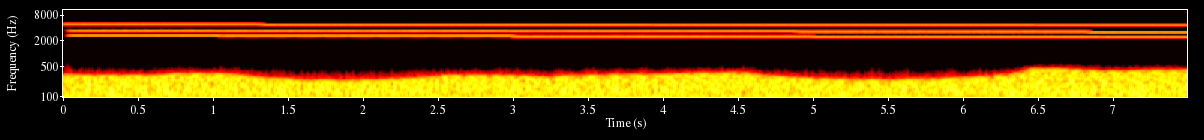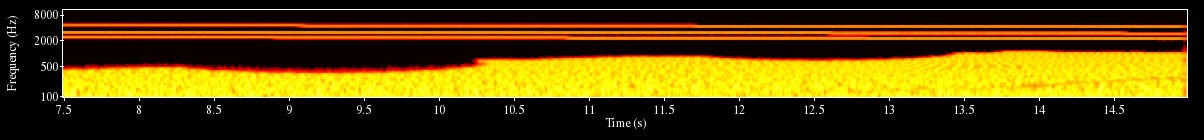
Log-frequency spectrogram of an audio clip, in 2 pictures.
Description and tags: More coagula sounds from images edited in mspaint.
